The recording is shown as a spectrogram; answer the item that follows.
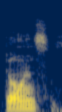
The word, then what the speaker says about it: Dolenz: And you talk about your friendship with Mickey Dolenz. Did I say his name right? Dolenz?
